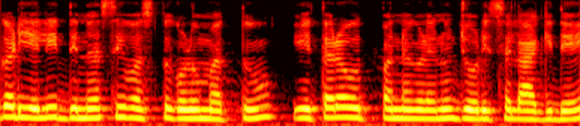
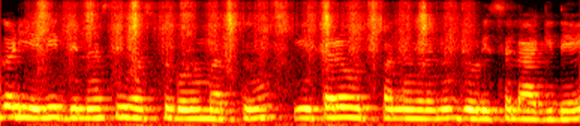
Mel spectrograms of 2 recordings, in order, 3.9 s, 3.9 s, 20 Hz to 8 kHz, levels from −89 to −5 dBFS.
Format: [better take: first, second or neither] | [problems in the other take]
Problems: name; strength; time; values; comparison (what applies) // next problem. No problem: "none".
first | background sound (Rattle (instrument)); 11 dB below the speech // room echo; dies away in 0.3 s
